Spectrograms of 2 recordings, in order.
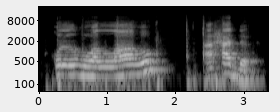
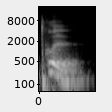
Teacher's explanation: Q di lidah bagian belakang ya pangkal lidahnya naik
